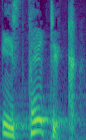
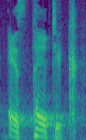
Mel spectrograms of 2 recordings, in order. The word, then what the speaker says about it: aesthetic: Clinton Oloch of Kisii University, you can say aesthetic, aesthetic, but you can also pronounce the same word as aesthetic.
